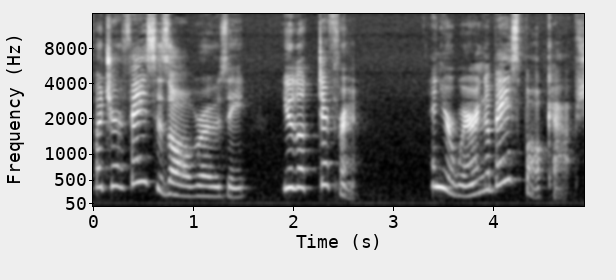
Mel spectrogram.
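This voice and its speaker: Putting on a character voice, a woman speaks at an extremely high pitch and moderate pace with very wide pitch swings. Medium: read story.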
